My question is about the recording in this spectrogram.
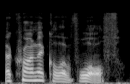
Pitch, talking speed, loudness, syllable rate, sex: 155 Hz, 185 wpm, -17 LUFS, 6.1 syllables/s, female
